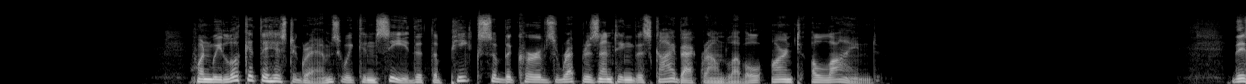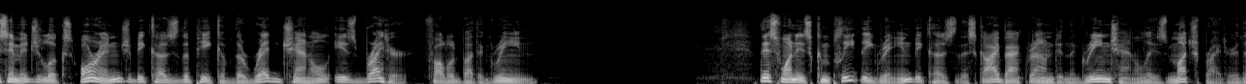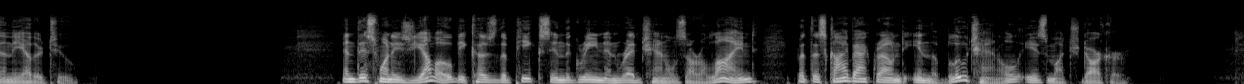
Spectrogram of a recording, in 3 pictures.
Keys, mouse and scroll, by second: 2.2 click, 3.9 click, 5.6 KP_5, 5.8 KP_0, 7.7 click, 8.9 click, 10.1 click, 11.8-20.1 drag, 28.2 click.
